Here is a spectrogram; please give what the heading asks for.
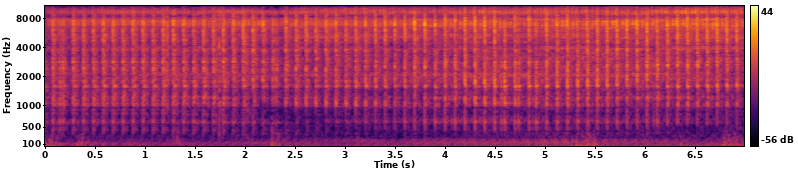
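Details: Restored Honda QR50 two-stroke running in the yard after rebuild, topped up with oil, little petrol: fast, slightly uneven crisp ring-ding popping with steady firing, holds idle fine; normal running.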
